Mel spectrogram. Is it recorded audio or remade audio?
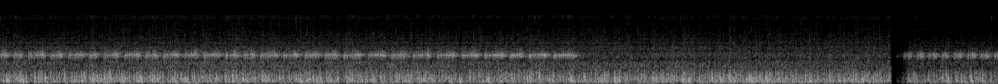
recorded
